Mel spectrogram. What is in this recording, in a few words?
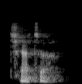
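"chatter", British English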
